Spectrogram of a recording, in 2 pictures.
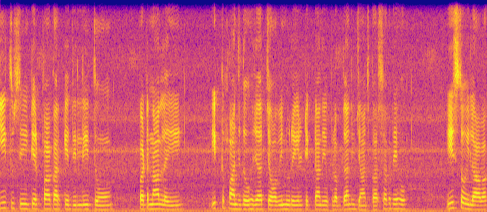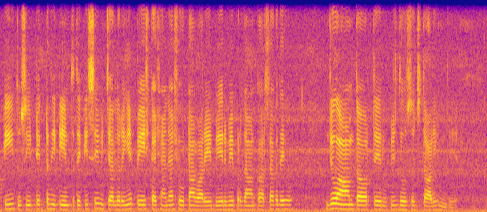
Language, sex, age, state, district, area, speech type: Punjabi, female, 45-60, Punjab, Barnala, urban, read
